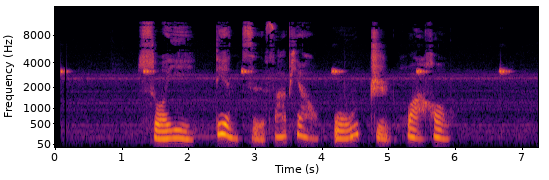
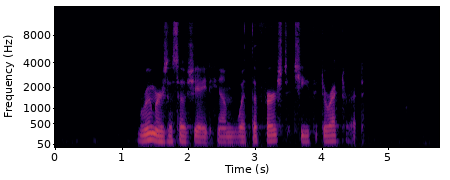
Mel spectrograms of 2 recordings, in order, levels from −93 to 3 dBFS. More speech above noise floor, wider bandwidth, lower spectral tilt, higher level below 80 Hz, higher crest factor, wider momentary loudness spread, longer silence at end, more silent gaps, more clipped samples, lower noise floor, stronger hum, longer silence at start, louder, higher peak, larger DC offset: second, 31 dB vs over 37 dB; about the same, 11.5 kHz vs 11.5 kHz; about the same, -5 dB/octave vs -5 dB/octave; first, -74 dBFS vs -80 dBFS; about the same, 20 dB vs 20 dB; about the same, 13 LU vs 14 LU; second, 0.45 s vs 1.15 s; neither; neither; second, -58 dBFS vs under -90 dBFS; neither; second, 0.05 s vs 1.25 s; first, -28 LUFS vs -52 LUFS; first, -10 dBFS vs -34 dBFS; neither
